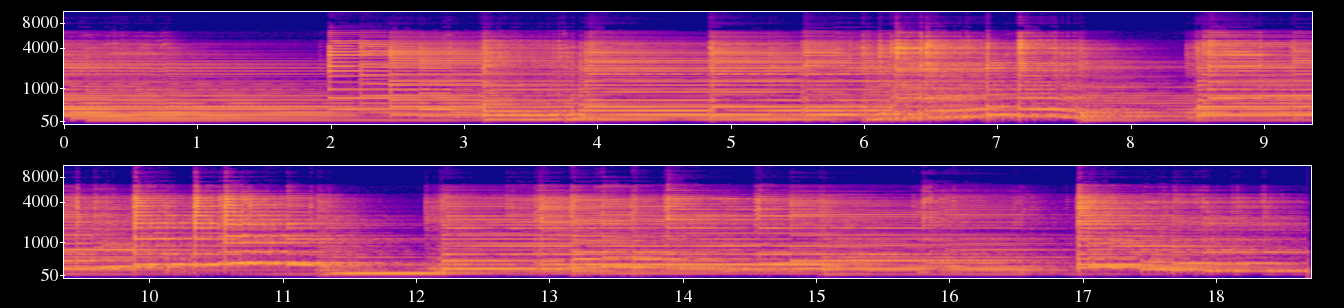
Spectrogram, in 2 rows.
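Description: An electric guitar plays through a Fender reverb pedal set to the 63 setting with every knob at zero (7 o'clock): a continuous run of loud strummed chords and single notes with a slight effects sheen, with short dips between phrases and no talking.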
